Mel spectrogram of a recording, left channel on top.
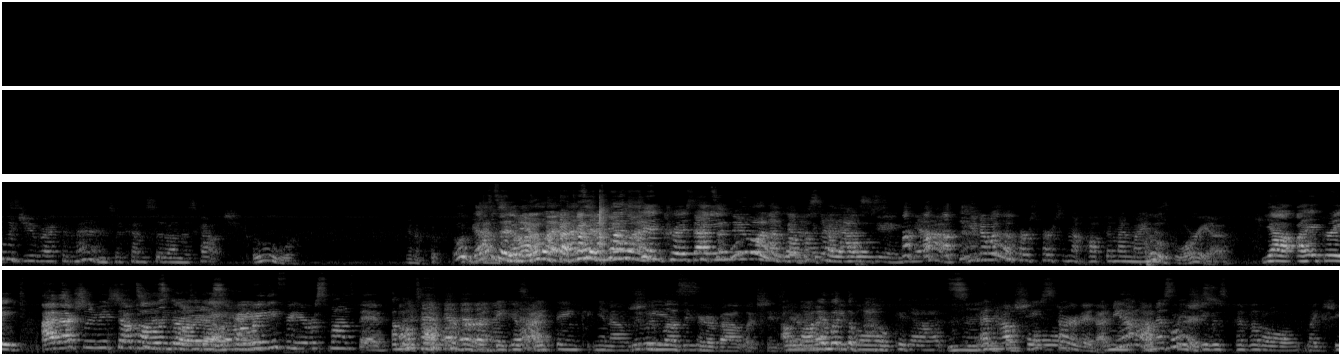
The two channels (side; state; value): left; silent; 54 dB below the other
